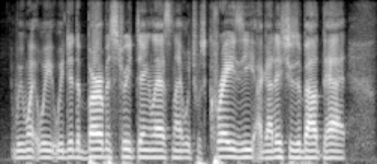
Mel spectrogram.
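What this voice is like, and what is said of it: Hoarse, strained, fading voice. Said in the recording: “tell in my voice, I'm losing my voice.”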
